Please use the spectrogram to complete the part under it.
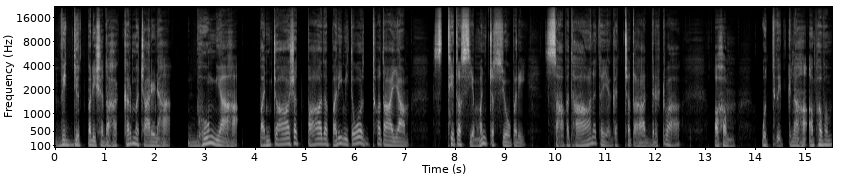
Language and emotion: Sanskrit, fearful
